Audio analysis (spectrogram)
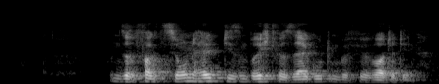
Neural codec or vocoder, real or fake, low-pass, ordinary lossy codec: none; real; 7.2 kHz; none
